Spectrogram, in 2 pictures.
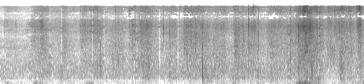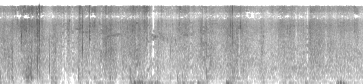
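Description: Footsteps of a person walking outdoors, soft, irregular steps, most of them in the second half, about two a second, over a faint steady hiss of outdoor background.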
